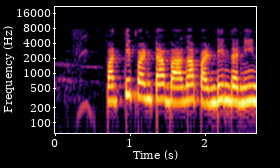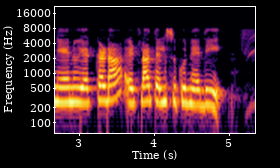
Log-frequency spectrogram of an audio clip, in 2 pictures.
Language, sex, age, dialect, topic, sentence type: Telugu, female, 46-50, Southern, agriculture, question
